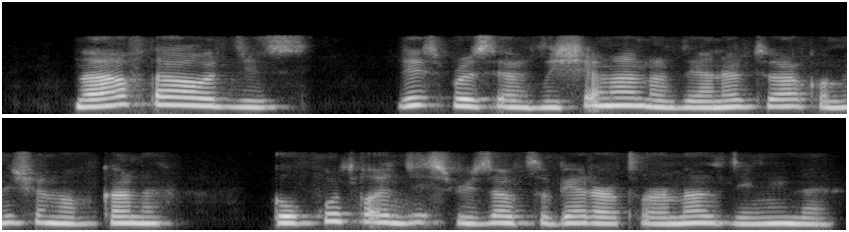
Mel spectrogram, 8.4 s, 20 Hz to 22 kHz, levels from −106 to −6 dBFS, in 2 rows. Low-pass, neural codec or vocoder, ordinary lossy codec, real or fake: 7.2 kHz; codec, 24 kHz, 0.9 kbps, WavTokenizer, small release; none; fake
